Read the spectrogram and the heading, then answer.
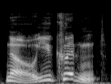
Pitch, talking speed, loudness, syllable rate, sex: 150 Hz, 160 wpm, -17 LUFS, 3.0 syllables/s, male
